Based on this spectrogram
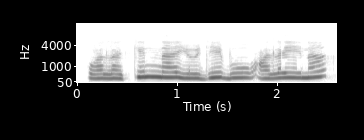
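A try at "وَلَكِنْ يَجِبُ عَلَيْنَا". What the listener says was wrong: kalau kalau ada walakin setelahnya fiil, kamu baca walakin, jangan walakinna. Walakin yajibu, yajibu alaina, wajib atas kita.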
